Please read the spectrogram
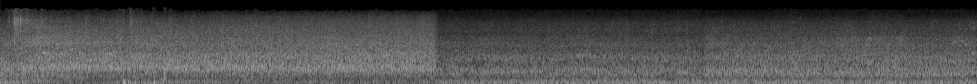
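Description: Football broadcast stadium sound: a steady wash of noise with a sharp ball strike right at the start. The noise drops suddenly about six and a half seconds in and rises a little again about ten and a half seconds in.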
